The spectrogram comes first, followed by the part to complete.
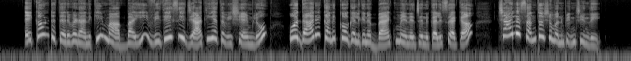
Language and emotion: Telugu, happy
